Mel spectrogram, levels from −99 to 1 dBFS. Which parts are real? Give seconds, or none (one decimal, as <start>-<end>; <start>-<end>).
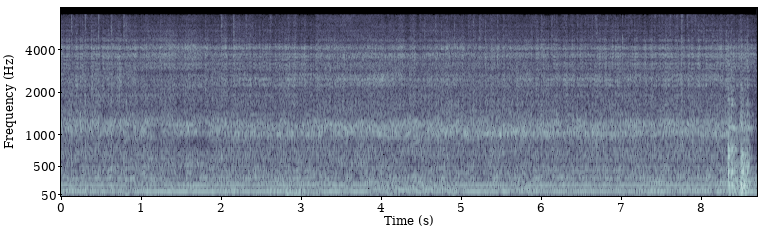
0.0-0.8; 1.9-3.2; 5.9-8.7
